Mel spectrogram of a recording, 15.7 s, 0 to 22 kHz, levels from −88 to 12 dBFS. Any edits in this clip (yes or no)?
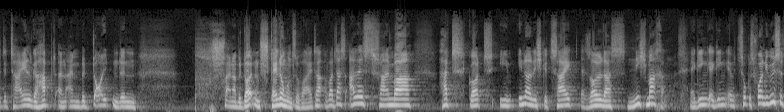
no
